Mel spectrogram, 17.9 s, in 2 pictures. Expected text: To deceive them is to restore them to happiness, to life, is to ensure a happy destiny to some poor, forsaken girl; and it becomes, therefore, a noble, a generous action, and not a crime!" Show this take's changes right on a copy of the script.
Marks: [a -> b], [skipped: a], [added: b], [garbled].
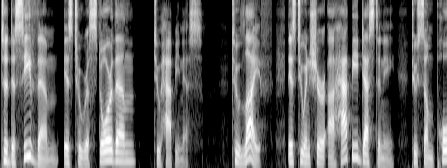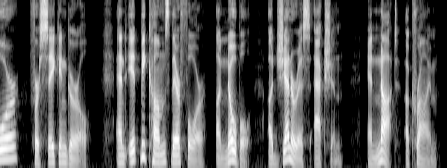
To deceive them is to restore them to happiness, to life, is to ensure a happy destiny to some poor, forsaken girl; and it becomes, therefore, a noble, a generous action, and not a crime!"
